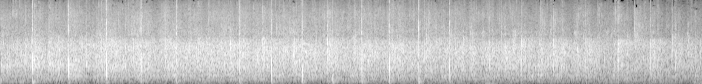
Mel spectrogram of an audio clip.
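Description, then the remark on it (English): Steady applause from a church audience honoring mothers at a Mother's Day service at Whitestone, a dense wash of many hands clapping with a few sharper individual claps standing out, holding an even level for several seconds with no talking. “So let's give a big round of applause to all of our mothers.”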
